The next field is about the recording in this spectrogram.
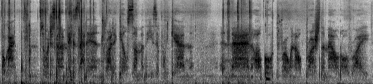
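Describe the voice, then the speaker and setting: A woman whispering close to the mic as an aunt combing out lice, chatty and reassuring, with gossipy asides. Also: normal speed. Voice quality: whispered throughout. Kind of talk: whispered ASMR roleplay.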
